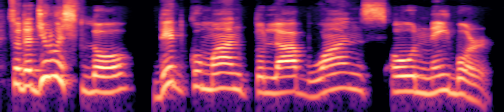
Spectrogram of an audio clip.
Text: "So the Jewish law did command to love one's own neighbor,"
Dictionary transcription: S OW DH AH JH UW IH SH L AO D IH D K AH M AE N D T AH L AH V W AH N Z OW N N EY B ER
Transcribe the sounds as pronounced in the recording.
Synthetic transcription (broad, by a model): S OW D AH JH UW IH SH L AO D IH D K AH M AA N D T AH L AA B W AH N S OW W N EY B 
